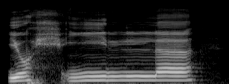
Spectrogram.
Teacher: Kalimah Allah lafzul jalalah dibaca dengan nipis pada huruf lam itu kerana sebelum dia berbaris di bawah.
